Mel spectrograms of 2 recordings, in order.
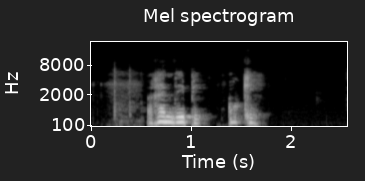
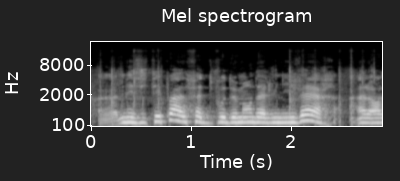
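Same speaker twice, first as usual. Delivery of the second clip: normal talking voice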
